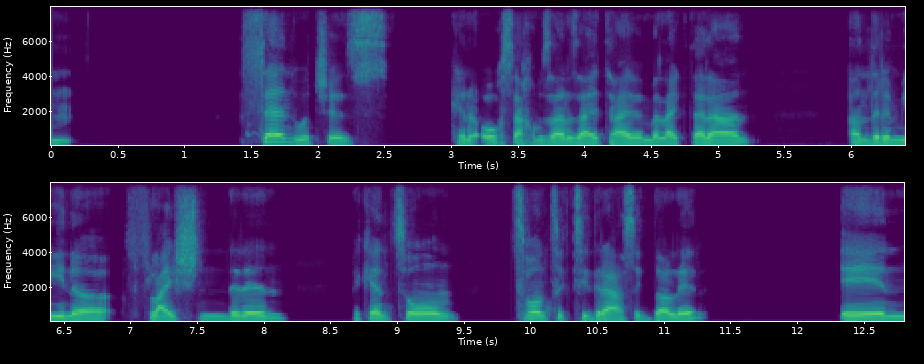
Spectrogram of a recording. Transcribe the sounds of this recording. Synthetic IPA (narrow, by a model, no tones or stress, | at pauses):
sɛndwɪt͡ʃəs | kʰɛnənʔo̰ɪχsaχməzanzaɪətʰaɪvɛnməlˠaɪk̚taɾaːn | ʔandəɾəmiːnəflˠaɪʃn̩dəɾɪn | məkʰɛnt͡soːlˠnn̩ | t͡svant͡sɪk̚t͡sɪdɾaːsɪk̚dɔlˠəɾ | ɪn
